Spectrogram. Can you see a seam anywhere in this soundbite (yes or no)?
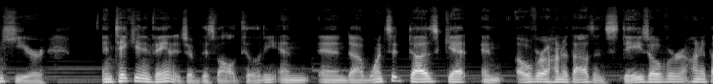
no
